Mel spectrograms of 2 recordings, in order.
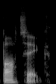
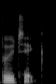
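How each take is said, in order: First: The name is said the anglicized way. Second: The name is said the Dutch way. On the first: This is the speaker's habitual way of saying it. "I got so used to saying Botic" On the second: This is how Dutch speakers say the name. "he heard a Dutch person call him Butik"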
